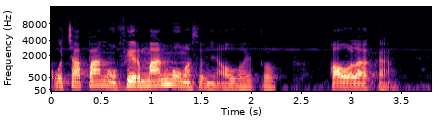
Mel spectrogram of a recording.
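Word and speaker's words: قولك: Apa qaulaka, Pak? Ucapanmu, firmanmu, maksudnya Allah itu. Qaulaka. Dikasih harokat tuh, Pak. Qaulaka, jangan sampai salah bacanya.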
